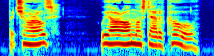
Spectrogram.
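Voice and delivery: ordinary talk

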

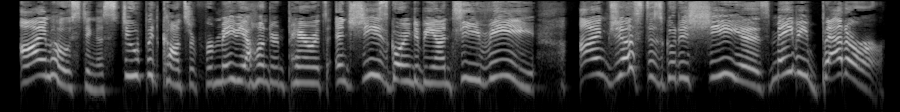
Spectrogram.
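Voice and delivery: furious, raging, very high-pitched scream. Chris speaks aloud to herself about Lindy being on TV, in a rage. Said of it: "In a rage".

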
